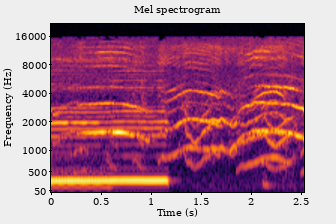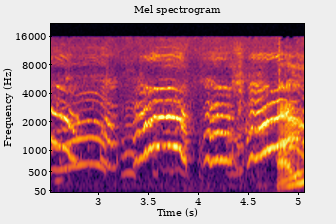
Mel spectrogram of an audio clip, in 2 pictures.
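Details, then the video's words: Chihuahua puppies, three weeks old, howling as their owners howl: after a short steady low human tone, a dense tangle of thin rising-and-falling whines overlaps and swells toward the end. "Baby Chihuahua's singing"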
